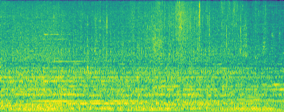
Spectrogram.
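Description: Background music over the steady rumble and water wash of a boat under way at sea.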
